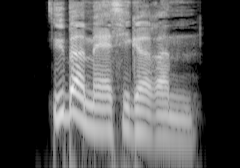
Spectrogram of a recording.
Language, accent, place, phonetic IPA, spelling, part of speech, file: German, Germany, Berlin, [ˈyːbɐˌmɛːsɪɡəʁəm], übermäßigerem, adjective, De-übermäßigerem.ogg
- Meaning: strong dative masculine/neuter singular comparative degree of übermäßig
